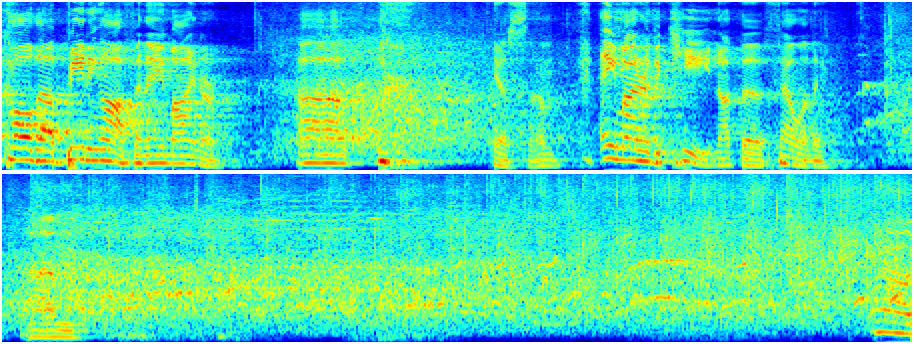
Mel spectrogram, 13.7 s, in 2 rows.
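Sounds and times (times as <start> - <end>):
speech: 0.1 - 3.1, 3.7 - 6.3, 7.0 - 7.6
laughter: 1.9 - 13.6
gentle audience applause: 6.4 - 13.6
faint crowd murmur: 6.7 - 13.6.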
